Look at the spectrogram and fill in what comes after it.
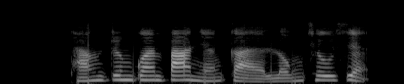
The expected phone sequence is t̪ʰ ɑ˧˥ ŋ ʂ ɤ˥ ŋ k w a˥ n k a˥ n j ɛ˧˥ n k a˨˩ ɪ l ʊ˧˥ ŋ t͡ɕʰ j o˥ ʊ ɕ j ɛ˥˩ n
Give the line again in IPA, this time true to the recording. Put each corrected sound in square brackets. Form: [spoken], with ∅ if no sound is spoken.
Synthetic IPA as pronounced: t̪ʰ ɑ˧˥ ŋ [ʈ͡ʂ] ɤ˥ ŋ k w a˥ n [p] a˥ n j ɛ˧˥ n k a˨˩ ɪ l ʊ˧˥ ŋ t͡ɕʰ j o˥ ʊ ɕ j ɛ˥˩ n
